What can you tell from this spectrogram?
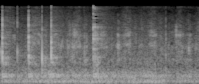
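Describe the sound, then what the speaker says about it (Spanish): Clinking and scraping of a utensil against a bowl as gelatin is stirred into warm water, with small irregular taps over a soft background hiss. "Y lo vamos a mezclar perfectamente hasta que quede diluida por completo."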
